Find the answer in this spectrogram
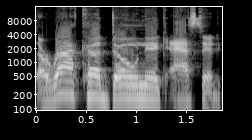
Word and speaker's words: arachidonic acid: Someone just posted the actual pronunciation. It's arachidonic acid. Correct.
